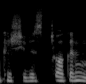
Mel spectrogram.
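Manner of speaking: ordinary talk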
